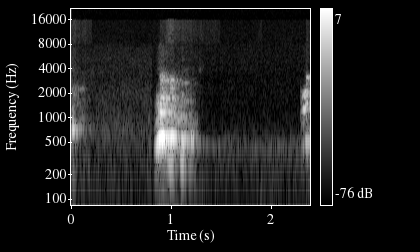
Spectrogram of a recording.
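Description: A single short bark, like a dog's, about a second in.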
